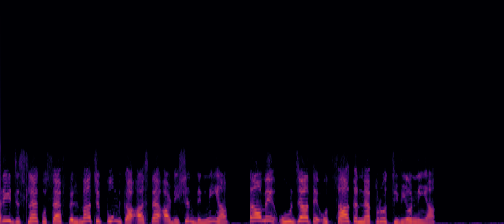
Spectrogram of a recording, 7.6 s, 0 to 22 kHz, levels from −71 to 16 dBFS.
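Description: From 1.78 to 5.22 s, ending just before "कन्नै भरोची दी होन्नी", and again from 7.04 s to the end, the speech turns rougher and more synthetic with no gap or band loss. This is an AMR rate drop, consistent with the AMR-WB coder stepping down from 12.65 to 8.85 kbit/s.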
